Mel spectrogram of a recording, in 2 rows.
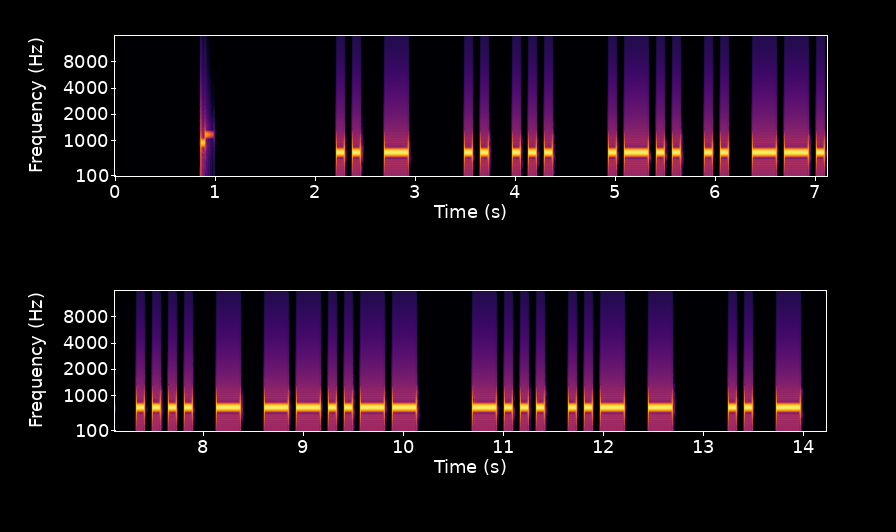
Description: Morse code, heard as a keyed tone, about 16 wpm, 700 Hz. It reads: IT IS LIGHT, BUT IT
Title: Sentences from Top 1000 Words - Review Part 1 - 15wpm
